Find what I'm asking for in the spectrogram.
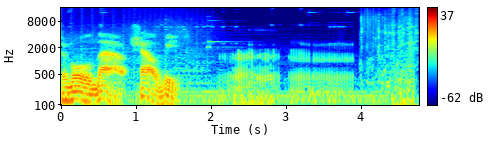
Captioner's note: Robotic voice; purrs; glitch SFX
